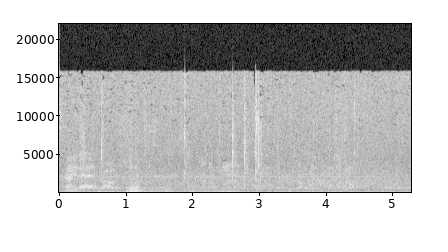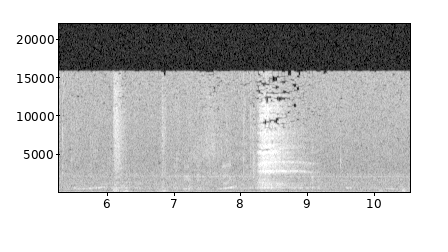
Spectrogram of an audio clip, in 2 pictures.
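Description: A young man talks casually into a microphone, close by.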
